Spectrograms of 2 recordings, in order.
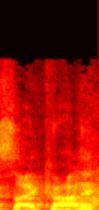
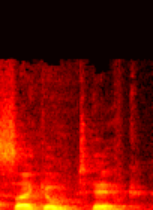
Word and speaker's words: Psychotic: So, Psychotic. Psychotic. Not psycho tick.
